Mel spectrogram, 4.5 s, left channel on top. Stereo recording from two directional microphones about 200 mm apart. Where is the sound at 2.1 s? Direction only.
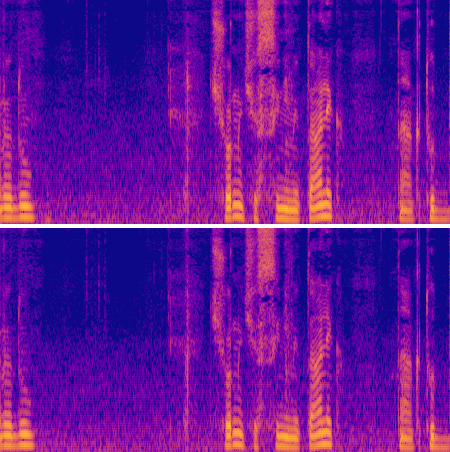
15° right (ahead or behind).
